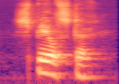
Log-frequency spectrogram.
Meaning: a female player (of a game or musical instrument)
- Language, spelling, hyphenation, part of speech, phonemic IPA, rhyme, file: Dutch, speelster, speel‧ster, noun, /ˈspeːls.tər/, -ər, Nl-speelster.ogg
